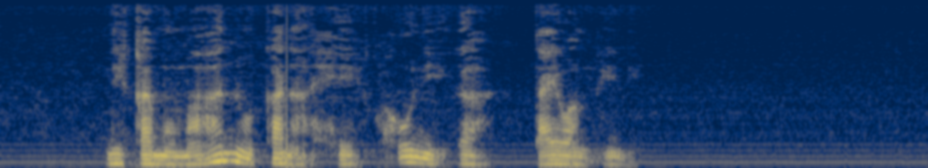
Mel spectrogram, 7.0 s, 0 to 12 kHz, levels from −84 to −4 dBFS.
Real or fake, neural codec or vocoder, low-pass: fake; vocoder, 44.1 kHz, 128 mel bands every 256 samples, BigVGAN v2; 10.8 kHz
